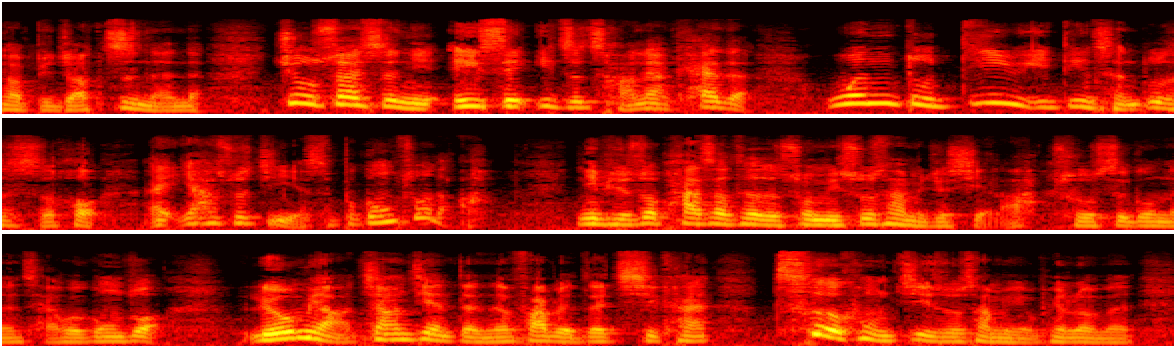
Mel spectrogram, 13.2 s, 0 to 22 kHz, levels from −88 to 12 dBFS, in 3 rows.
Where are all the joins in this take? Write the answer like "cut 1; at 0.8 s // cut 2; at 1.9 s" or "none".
cut 1; at 8.3 s // cut 2; at 9.6 s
